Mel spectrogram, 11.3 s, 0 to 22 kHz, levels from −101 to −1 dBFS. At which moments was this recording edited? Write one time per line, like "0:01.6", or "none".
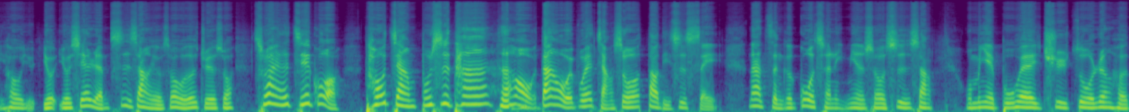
0:01.1
0:02.4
